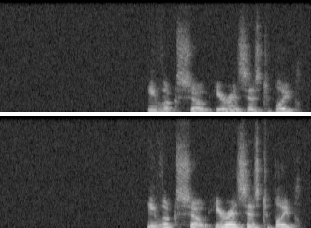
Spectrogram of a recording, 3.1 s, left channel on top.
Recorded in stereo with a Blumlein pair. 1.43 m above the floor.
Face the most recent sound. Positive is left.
turn(degrees=-65)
